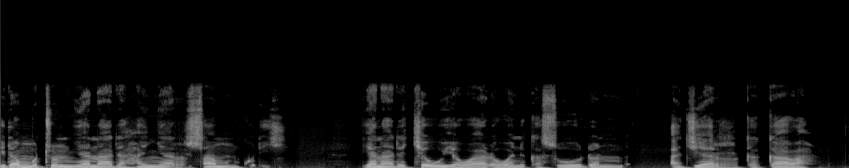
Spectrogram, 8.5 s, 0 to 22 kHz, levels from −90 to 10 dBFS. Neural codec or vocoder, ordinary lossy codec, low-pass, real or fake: none; none; 10.8 kHz; real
